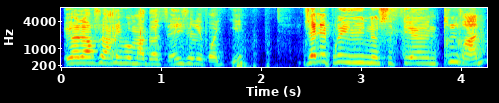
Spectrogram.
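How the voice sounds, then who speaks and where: A woman's voice: sits high, normal speed, bright, forceful tone, far from the mic, a little hiss or hum. A woman playing a muddled, brash traveler in a comedy sketch, rambling on and repeating herself. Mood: boastful. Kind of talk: amateur comedy sketch acting.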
